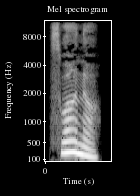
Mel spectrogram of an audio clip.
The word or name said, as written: ಸ್ವಾನ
